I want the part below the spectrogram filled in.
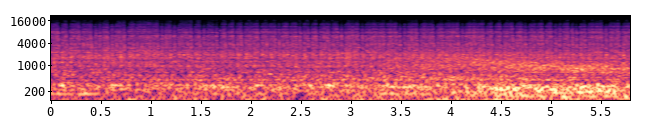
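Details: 2016 Honda Bros 160 after the 6,000 km service, after a worn piston was replaced with original parts: idle with a rapid mechanical clatter about four beats a second over the exhaust, louder than before; internal engine noise, source undetermined.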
